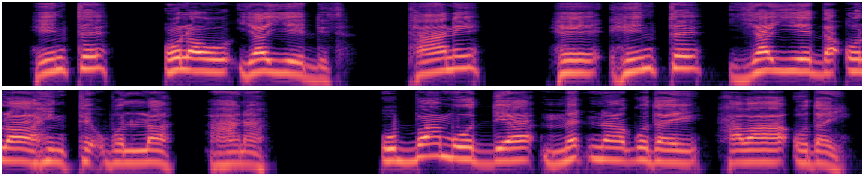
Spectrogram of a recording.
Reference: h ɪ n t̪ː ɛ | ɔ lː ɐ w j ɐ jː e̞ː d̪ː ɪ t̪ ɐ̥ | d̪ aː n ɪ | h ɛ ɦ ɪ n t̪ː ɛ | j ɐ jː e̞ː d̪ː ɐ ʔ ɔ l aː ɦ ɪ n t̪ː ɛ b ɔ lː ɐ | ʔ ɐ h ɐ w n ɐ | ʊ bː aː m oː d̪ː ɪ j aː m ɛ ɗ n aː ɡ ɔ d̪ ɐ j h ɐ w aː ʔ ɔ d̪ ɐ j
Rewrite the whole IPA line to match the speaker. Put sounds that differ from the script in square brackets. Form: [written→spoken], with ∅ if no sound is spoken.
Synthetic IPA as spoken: h ɪ n t̪ː ɛ | ɔ [lː→l] ɐ w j ɐ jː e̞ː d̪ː ɪ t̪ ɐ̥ | [d̪→t̪] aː n ɪ | h ɛ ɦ ɪ n t̪ː ɛ | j ɐ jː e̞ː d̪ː ɐ ʔ ɔ l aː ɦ ɪ n t̪ː ɛ b ɔ lː ɐ | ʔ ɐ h ɐ [w→∅] n ɐ | ʊ bː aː m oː d̪ː ɪ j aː m ɛ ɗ n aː ɡ ɔ d̪ ɐ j h ɐ w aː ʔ ɔ d̪ ɐ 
